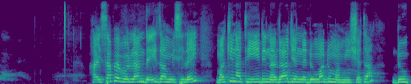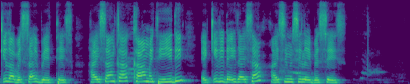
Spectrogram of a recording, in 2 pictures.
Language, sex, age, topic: Gamo, female, 18-24, government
